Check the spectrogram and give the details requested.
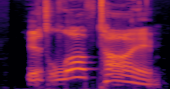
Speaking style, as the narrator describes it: mayor screamed

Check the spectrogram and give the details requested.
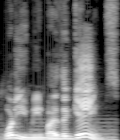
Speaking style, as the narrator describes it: asked Chris

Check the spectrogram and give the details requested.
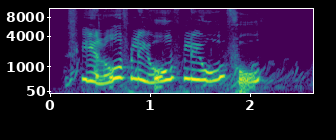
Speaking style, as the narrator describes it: moaned Julap in response

